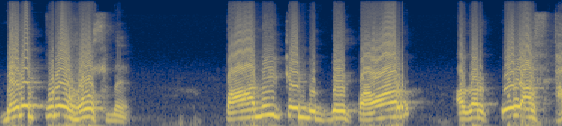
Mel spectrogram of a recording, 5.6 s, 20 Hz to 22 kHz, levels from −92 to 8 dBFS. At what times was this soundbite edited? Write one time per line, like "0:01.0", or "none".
none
